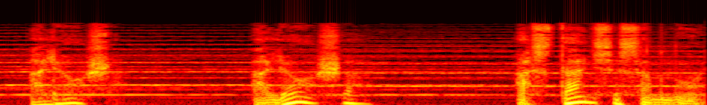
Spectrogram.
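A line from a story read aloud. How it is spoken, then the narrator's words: Quiet speech. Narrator (Russian): она тихонько ему говорит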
